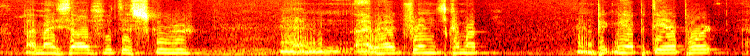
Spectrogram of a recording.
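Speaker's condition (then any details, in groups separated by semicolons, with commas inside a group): Multiple system atrophy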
